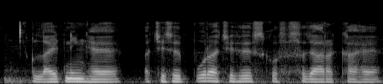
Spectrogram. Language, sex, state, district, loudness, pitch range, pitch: Hindi, male, Uttar Pradesh, Jyotiba Phule Nagar, -25 LUFS, 120-135 Hz, 125 Hz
